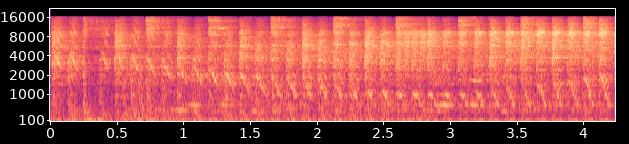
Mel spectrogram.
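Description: Loud techno from a DJ set played over a club sound system, with a steady bass line under a dense, noisy upper layer.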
